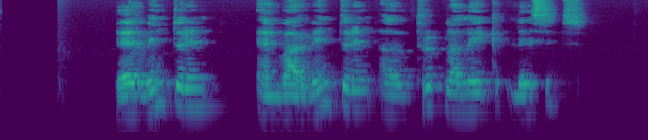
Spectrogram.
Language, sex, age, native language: Icelandic, male, 60-69, Icelandic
